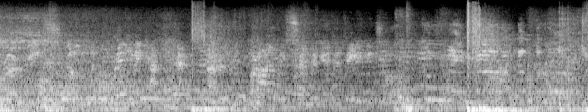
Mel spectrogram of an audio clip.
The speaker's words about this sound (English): Man, those cannons sound realistic today. Oh, that one seemed to hit the boat.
